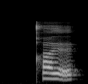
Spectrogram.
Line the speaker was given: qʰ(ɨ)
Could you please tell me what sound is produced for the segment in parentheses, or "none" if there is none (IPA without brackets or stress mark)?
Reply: ɛ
